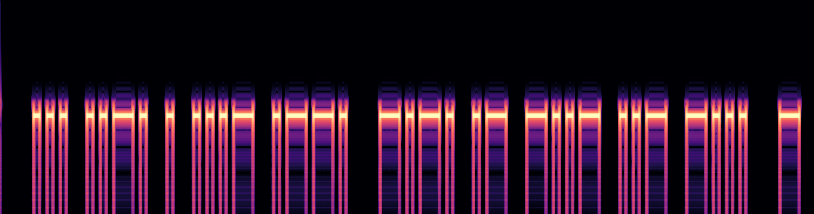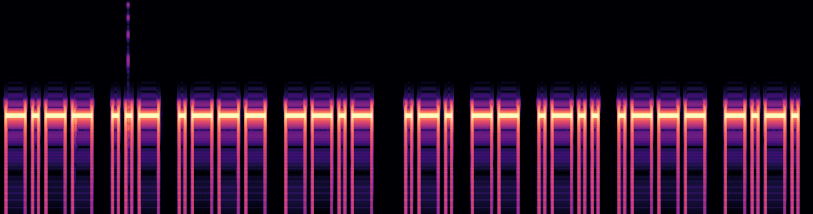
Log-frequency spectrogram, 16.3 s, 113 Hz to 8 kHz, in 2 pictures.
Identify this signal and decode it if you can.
Morse code, heard as a keyed tone, about 18 wpm, 800 Hz. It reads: SFEVP CAXUB TYUJQ RMLJC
